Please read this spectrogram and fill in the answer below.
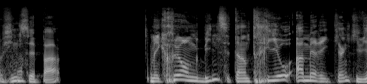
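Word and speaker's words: Khruangbin: Mon coup de cœur est pour un groupe de musique qui s'appelle Kryongbin. – Kryongbin.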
